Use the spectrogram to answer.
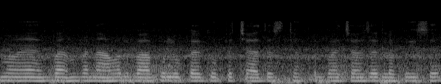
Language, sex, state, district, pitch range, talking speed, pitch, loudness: Bhojpuri, female, Bihar, East Champaran, 165-170 Hz, 205 wpm, 170 Hz, -29 LUFS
